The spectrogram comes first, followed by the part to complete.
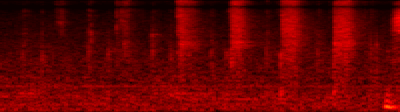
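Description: A small pump-spray bottle of Dylusions ink spritzed in a quick run of about five short hisses onto a wet paper tag. The ink spits out unevenly at first.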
